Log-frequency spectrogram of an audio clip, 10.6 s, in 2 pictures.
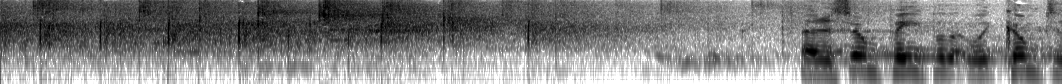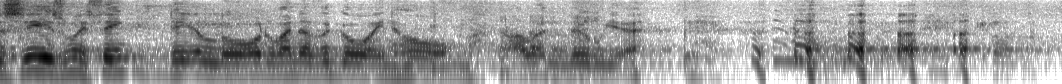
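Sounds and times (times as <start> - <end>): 
audience clapping: 0.0 - 4.1
speech: 4.0 - 8.9
laughter: 8.0 - 10.6.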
